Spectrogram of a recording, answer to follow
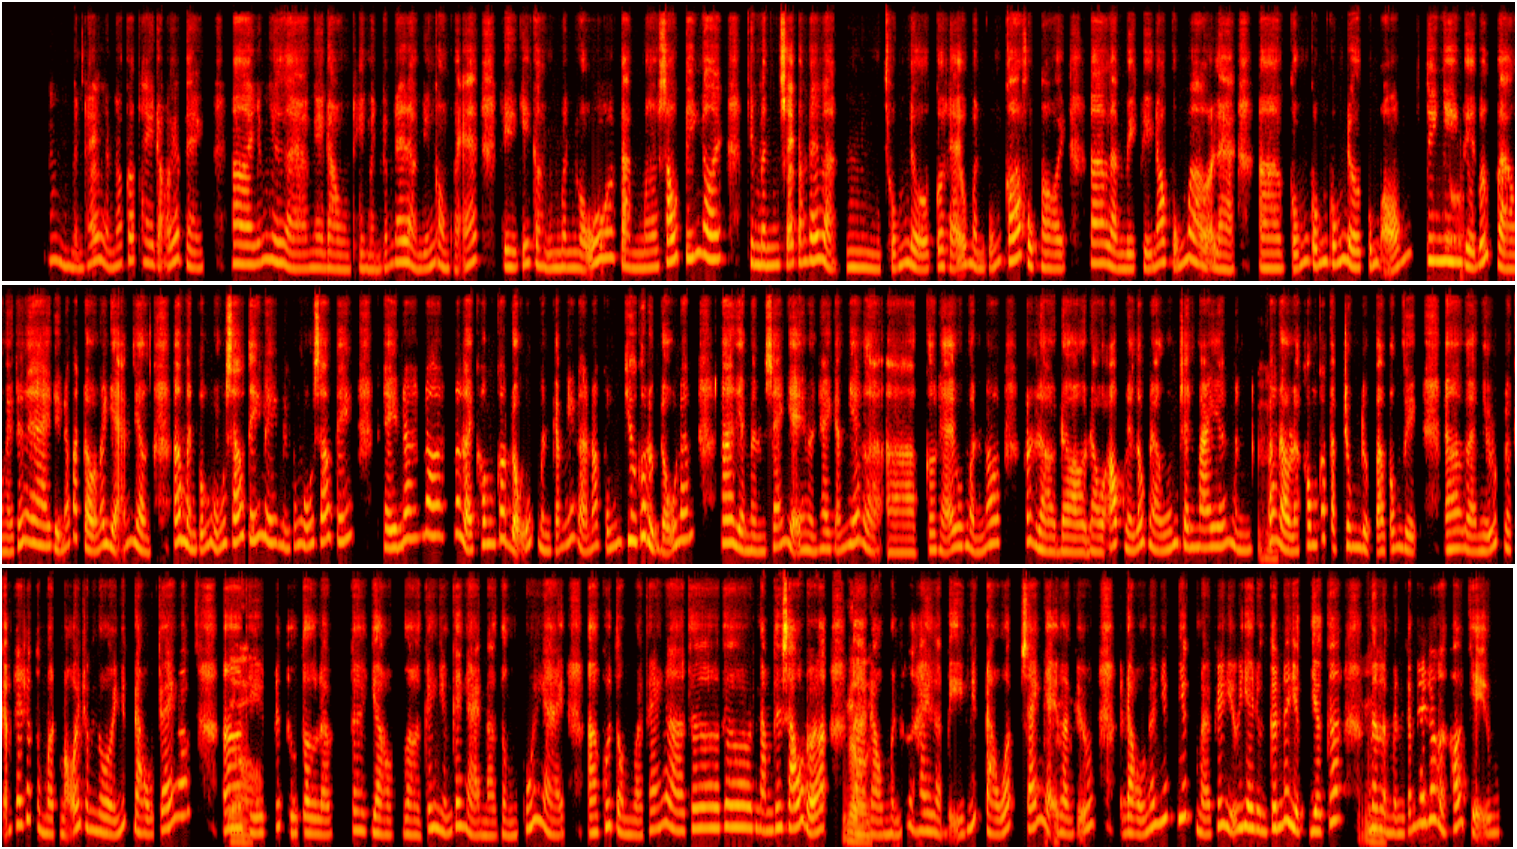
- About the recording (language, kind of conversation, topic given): Vietnamese, advice, Làm thế nào để nhận biết khi nào cơ thể cần nghỉ ngơi?
- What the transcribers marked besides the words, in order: tapping; other background noise; unintelligible speech; unintelligible speech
